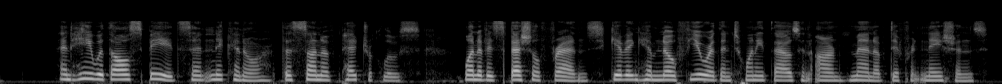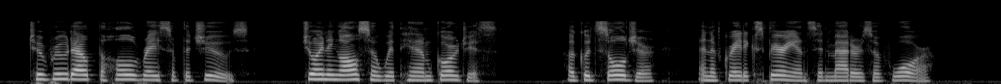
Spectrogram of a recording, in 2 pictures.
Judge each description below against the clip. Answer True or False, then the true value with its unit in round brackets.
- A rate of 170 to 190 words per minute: False (160 wpm)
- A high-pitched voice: True (200 Hz)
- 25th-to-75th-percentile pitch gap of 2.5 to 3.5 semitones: True (3.1 semitones)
